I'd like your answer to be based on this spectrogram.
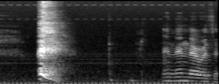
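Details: Male with diagnosed Tourette syndrome whose coughing recurs throughout his videos: one sudden, explosive, sneeze-like cough burst, then brief speech; a cough-like vocal tic of Tourette syndrome.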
